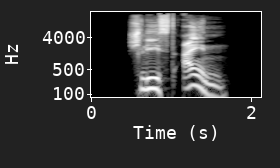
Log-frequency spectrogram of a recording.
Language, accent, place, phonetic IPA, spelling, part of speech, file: German, Germany, Berlin, [ˌʃliːst ˈaɪ̯n], schließt ein, verb, De-schließt ein.ogg
- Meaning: inflection of einschließen: 1. second/third-person singular present 2. second-person plural present 3. plural imperative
